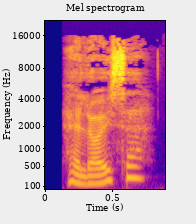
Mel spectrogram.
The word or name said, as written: halløjsa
